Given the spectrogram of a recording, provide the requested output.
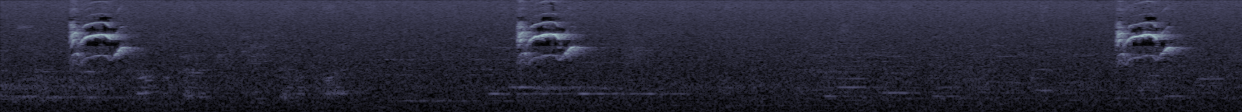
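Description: A female yellow-fronted canary gives three brief, high, twittering chirps, each about four seconds apart, over a faint steady background hiss.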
